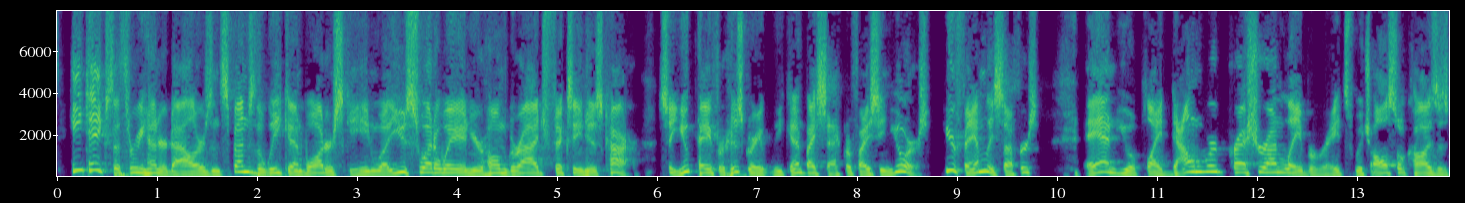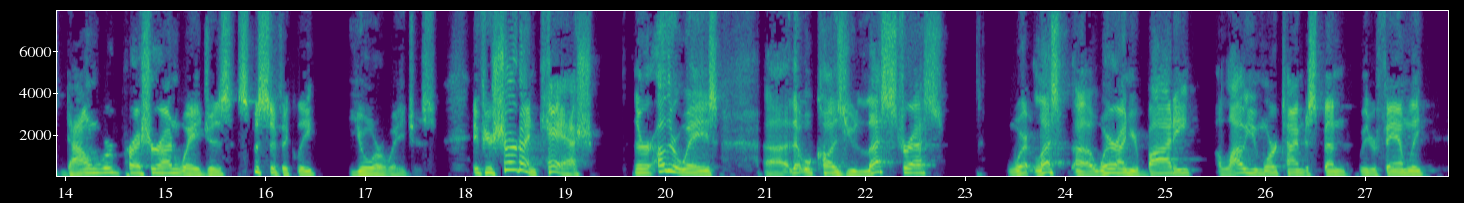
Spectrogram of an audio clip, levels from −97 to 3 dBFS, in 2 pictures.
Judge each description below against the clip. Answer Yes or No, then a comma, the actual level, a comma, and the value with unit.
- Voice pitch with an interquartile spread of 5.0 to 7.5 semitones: Yes, wide, 5.6 semitones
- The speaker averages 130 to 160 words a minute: No, average, 180 wpm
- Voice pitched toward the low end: No, medium, 165 Hz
